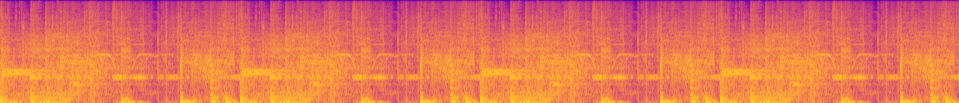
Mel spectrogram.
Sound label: Paper Loop; Sonic Foundry (Sony Creative Software); Esoterik Beatz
